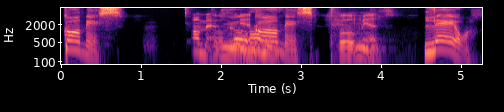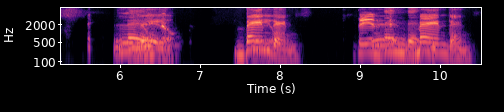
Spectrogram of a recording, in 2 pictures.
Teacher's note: the second to the last syllable is what gets more stress or more emphasis. Okay, second to the last, not the last syllable, but second to last.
